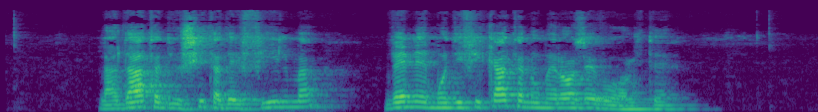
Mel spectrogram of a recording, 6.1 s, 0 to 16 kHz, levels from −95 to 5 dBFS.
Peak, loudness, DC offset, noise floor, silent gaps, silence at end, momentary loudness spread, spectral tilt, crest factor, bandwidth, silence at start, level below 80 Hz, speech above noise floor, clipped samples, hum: -4 dBFS; -25 LUFS; under 0.1%; -73 dBFS; none; 0.95 s; 14 LU; -4 dB/octave; 22 dB; 11.5 kHz; 0.75 s; -66 dBFS; 47 dB; under 0.1%; none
